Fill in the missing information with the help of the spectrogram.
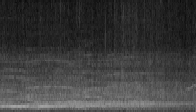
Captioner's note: cheering, applause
